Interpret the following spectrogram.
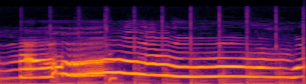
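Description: A cartoon cow's long drawn-out moo, voiced by a performer, held as one call with a slight dip in pitch. A faint music bed plays underneath.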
